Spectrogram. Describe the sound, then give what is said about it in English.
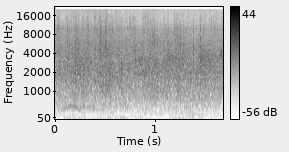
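A church audience applauds for the many young people being baptized that morning: a dense, steady wash of many hands clapping at once with no break, fairly loud throughout the short stretch. “You can clap for that, amen?”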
